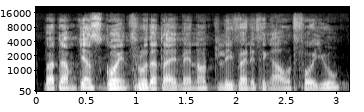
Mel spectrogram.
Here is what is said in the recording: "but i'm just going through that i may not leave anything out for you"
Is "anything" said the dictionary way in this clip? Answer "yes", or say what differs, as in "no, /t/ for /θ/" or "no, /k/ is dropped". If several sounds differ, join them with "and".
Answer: yes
